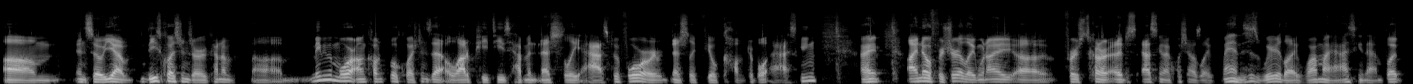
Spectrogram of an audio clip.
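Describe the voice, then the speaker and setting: Man, young adult, low voice, relaxed podcast co-host, many fillers, dry close-mic recording. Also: fast, vocal fry, dry recording. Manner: relaxed, filler-heavy, lots of "like" and "right?". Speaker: podcast co-host, physical therapist. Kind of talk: casual business podcast chat.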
